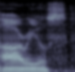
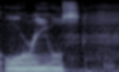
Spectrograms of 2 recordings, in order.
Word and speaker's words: Orioles: name to pronounce because I used to pronounce them the Aerials now and I figured out how to pronounce it Orioles I don't even like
